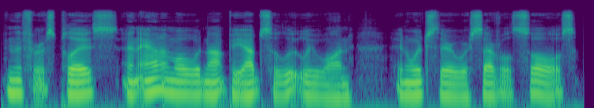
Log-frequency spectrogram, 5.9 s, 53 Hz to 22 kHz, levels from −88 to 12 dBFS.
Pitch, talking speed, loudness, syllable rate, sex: 115 Hz, 170 wpm, -17 LUFS, 5.6 syllables/s, male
